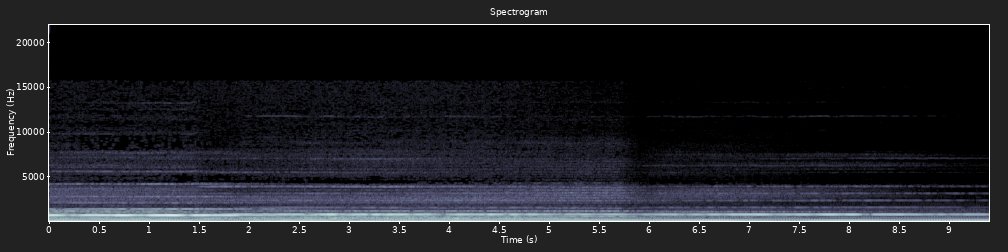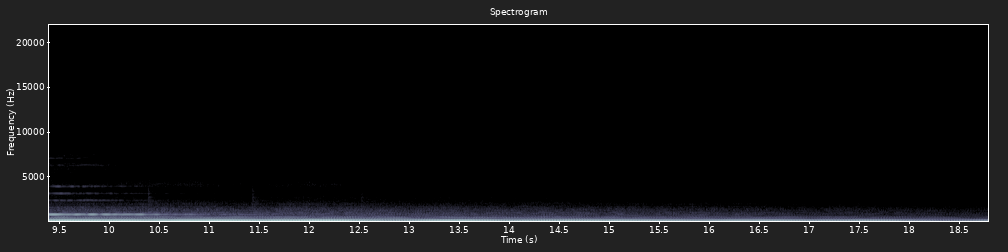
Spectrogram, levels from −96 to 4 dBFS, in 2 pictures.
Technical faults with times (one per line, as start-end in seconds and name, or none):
none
